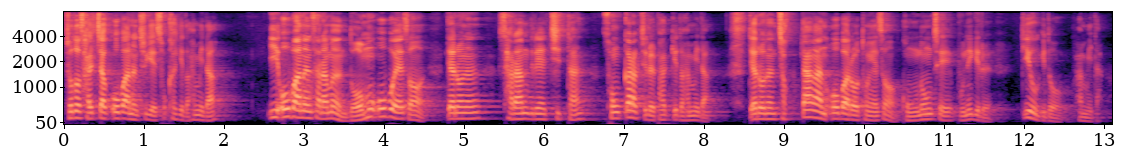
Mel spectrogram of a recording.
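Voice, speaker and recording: A man's voice: a little high, fairly quick. A male pastor with a Gyeongsang accent, preaching a sermon in a playful way and acting out short quotes. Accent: Gyeongsang Korean. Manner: playful, with lively acted quotes.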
